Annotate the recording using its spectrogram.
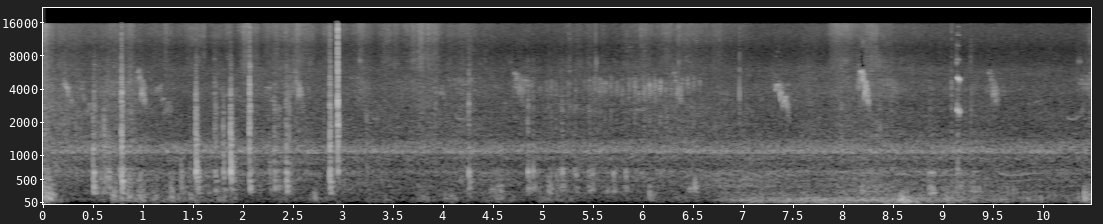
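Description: Faint handling noise of a power cord being plugged in by hand: scattered light clicks and rustles, most of them in the first few seconds, over a quiet background with a faint steady high tone.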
